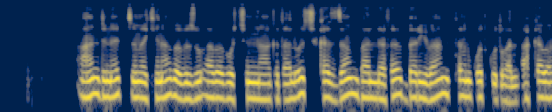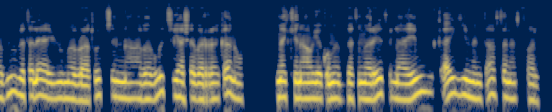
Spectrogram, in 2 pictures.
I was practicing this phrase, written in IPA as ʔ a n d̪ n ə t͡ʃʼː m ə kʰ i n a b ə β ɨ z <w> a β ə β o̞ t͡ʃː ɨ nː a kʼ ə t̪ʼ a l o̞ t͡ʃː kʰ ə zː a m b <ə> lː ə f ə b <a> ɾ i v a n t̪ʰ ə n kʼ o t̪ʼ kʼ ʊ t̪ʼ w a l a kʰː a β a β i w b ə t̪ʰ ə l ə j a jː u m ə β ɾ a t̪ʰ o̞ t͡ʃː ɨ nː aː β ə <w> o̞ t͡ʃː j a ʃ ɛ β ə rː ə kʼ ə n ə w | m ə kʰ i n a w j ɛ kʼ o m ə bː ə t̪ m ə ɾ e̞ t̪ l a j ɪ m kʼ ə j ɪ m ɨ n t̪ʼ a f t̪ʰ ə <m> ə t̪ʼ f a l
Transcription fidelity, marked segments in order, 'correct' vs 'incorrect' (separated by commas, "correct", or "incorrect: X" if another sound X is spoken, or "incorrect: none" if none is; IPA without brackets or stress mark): incorrect: u, incorrect: a, incorrect: ə, incorrect: β, incorrect: n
